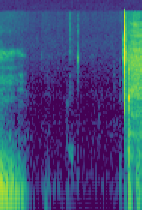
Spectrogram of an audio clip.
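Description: A sharp computer keyboard click, made as a pet walks across the keyboard, stands out after a stretch of near silence, followed by a soft hissing rustle, with a faint low rumble at the very start. No one speaks.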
